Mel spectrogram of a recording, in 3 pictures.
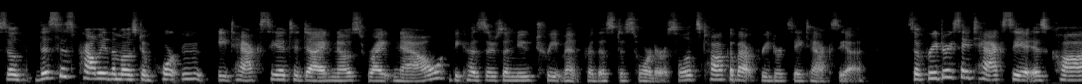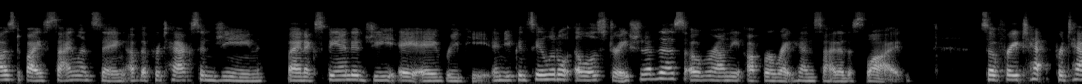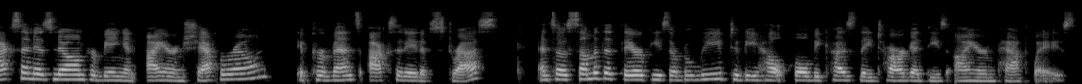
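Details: Adult woman lecturing; normal fluent speech.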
